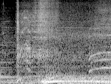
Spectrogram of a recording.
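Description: Car engine starting: a sharp click, then the engine catches and revs up about a second in before running on steadily.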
